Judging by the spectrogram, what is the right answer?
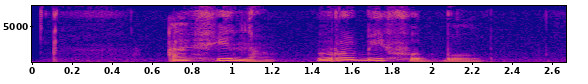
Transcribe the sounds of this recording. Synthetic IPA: ɐfʲinɐ | vrubʲifʊd̪̚bo̰lˠ

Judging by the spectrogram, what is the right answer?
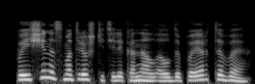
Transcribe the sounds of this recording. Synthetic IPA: pəɪɕːinəsmɐt̪ɾʲoʂkʲɪtʲɪlʲɪkɐnalˠɛlˠd̪ɛpəɛrt̪ɛvɛ

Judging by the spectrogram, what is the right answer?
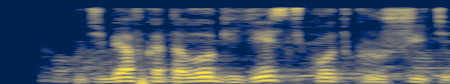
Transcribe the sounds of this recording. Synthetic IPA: ʊtʲɪbʲafkət̪ɐlˠoɡʲɪːɪjesʲtʲko̞t̪kɾʊʂɨtʲɪ

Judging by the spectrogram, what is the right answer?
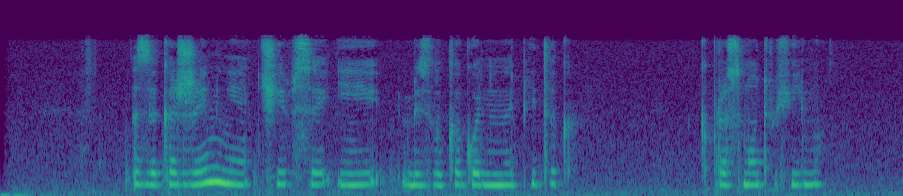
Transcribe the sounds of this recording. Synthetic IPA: zəkɐʐɨmnʲet͡ɕipsʲəibʲɪzəlˠkɐɡo̞lʲnɨnɐpʲit̪ək | kpɾɐsmo̞t̪ɾʊfʲilʲmə

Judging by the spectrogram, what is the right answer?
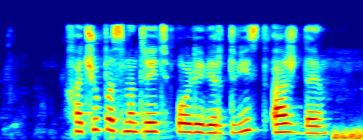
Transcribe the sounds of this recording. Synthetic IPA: xɐt͡ɕupəsmɐt̪ɾʲetʲolʲɪvʲɪrt̪vʲist̪aʐd̪ɛ

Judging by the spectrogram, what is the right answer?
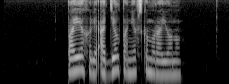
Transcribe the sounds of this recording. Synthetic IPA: pɐje̞xəlʲɪ̰ʔɐdʲːe̞lˠpɐnʲe̞fskəmʊɾɐjo̞nʊ

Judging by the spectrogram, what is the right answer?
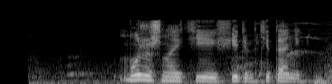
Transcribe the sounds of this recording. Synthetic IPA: moʐəʂnajtʲʰifʲilʲmʲtʲɪt̪anʲɪk

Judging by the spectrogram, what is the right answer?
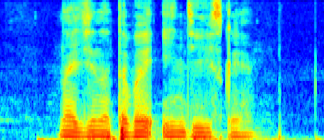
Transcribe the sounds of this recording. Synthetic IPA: nɐjdʲinət̪ɛvɛʔinʲdʲejskəjə

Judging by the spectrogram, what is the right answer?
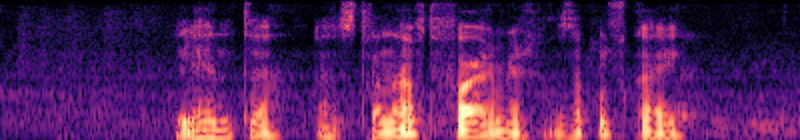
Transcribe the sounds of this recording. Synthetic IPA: lʲent̪əɐst̪ɾɐnaft̪farmʲɪrzəpʊskaj

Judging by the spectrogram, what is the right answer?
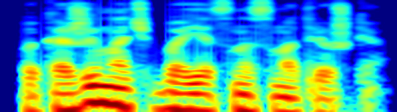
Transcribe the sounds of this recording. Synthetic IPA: pəkɐʐɨmat͡ɕbɐjet̪snəsmɐt̪ɾʲɔʂkʲə̥

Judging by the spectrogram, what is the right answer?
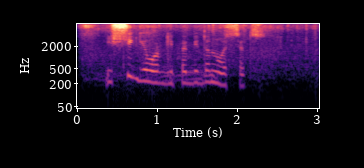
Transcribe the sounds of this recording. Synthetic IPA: ɪʃʲiɡʲɛɔɾʲɡʲɪjpɐbʲiːd̪ɐnuɔsʲɛt̪s

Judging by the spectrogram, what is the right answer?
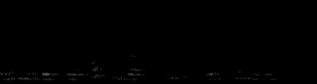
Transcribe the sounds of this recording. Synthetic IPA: ɪɾʲivʲɪdʲid̪ot͡ɕkʲɪnɐkart̪ʊd̪vat̪sə̥ɨ̥tʲt̪ɨsʲɪt͡ɕd̪vʲesʲtʲɪɾʊblʲi

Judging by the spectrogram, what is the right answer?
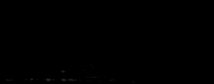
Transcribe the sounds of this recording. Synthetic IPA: ʊt͡ʃʲisʊpernʲɑmɪ

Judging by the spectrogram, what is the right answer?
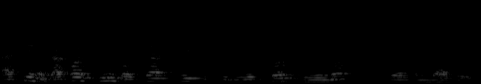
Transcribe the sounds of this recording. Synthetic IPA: ɐfʲinəkɐko̞jfʲilʲmbɨlˠsʲnʲat̪ft̪ɨsʲɪt͡ɕɪdʲɪvʲɪt̪ʲso̞t̪̚dʲɪvʲɪno̞st̪ət͡ɕɪt̪vʲo̞rt̪əmɡɐd̪u

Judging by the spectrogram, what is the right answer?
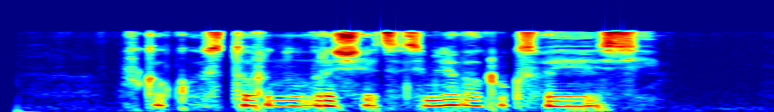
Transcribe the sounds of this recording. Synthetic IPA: fkɐkujʊst̪o̞ɾənʊvɾɐɕːæjɪt̪səzʲɪmlʲavɐkɾuksvɐjejɐsʲi

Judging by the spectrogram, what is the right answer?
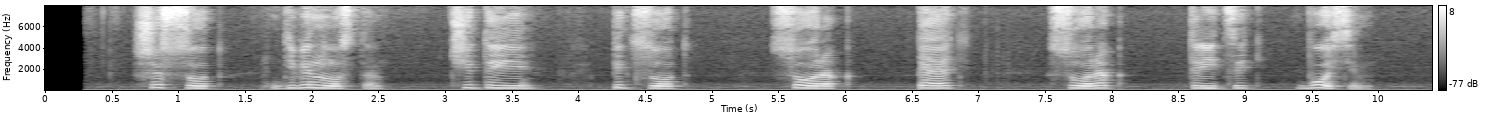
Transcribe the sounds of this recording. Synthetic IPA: ʂɨsːo̞t̪dʲɪvʲɪno̞st̪ə̰t͡ɕɪt̪ɪɾʲɪpʲɪtʲsot̪soɾək | pʲætʲ | soɾək | t̪ɾʲit̪sɨt̚ʲ | vosʲɪ̰mʲ

